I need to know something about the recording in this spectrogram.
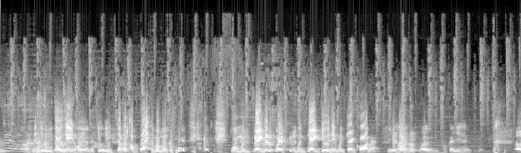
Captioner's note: laugh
